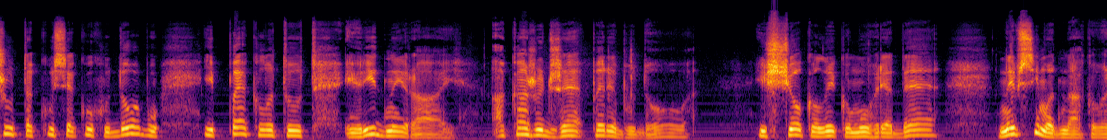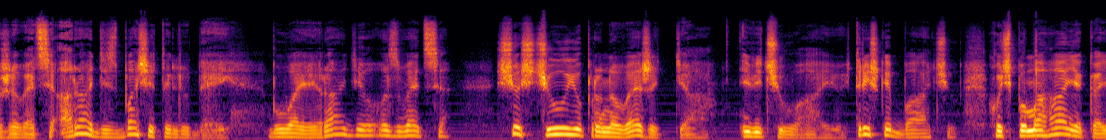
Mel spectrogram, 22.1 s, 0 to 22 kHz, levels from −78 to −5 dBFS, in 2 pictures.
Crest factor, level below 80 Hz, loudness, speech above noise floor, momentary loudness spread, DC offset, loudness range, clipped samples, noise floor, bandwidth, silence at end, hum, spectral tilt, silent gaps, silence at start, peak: 16 dB; -46 dBFS; -15 LUFS; 33 dB; 15 LU; under 0.1%; 4 LU; under 0.1%; -49 dBFS; 15.5 kHz; 0 s; none; -4 dB/octave; none; 0 s; 0 dBFS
